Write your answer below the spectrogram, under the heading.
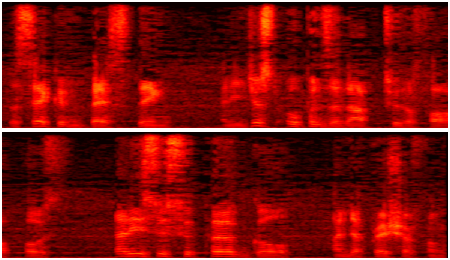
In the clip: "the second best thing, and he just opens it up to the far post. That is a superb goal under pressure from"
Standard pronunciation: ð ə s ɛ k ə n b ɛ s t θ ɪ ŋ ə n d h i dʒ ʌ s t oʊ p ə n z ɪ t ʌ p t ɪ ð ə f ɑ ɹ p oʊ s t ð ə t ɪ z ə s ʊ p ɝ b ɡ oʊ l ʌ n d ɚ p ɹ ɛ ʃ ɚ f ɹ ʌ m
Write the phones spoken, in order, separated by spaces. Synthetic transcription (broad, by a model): ð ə s ɛ k ə n b ɛ s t θ ɪ ŋ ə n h i dʒ ʌ s t oʊ p ə n z ɪ t ʌ p t ɪ ð ə f ɑ ɹ p oʊ s t ð ə t ɪ z ə s ʊ p ɝ b ɡ oʊ l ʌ n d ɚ p ɹ ɛ ʃ ɚ f ɹ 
